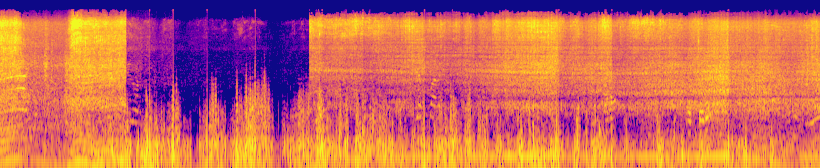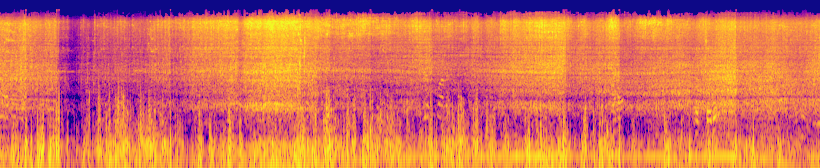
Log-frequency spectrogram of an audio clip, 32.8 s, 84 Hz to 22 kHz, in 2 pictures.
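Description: Mahindra 475 DI tractor's diesel engine running steadily as the tractor pulls a loaded trailer, with the sound changing abruptly at edits.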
